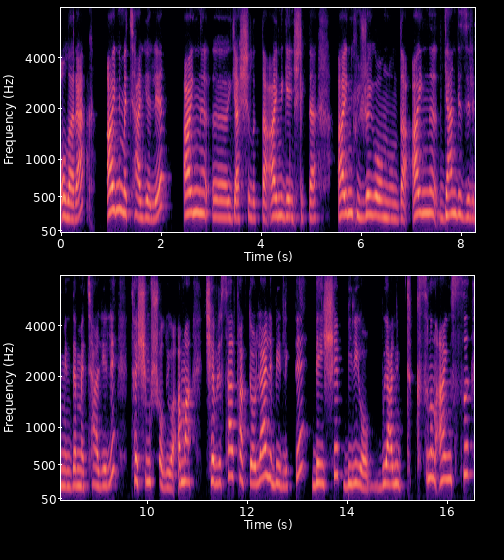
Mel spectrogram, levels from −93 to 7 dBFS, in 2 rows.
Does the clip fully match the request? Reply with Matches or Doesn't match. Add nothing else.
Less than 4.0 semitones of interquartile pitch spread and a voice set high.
Doesn't match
